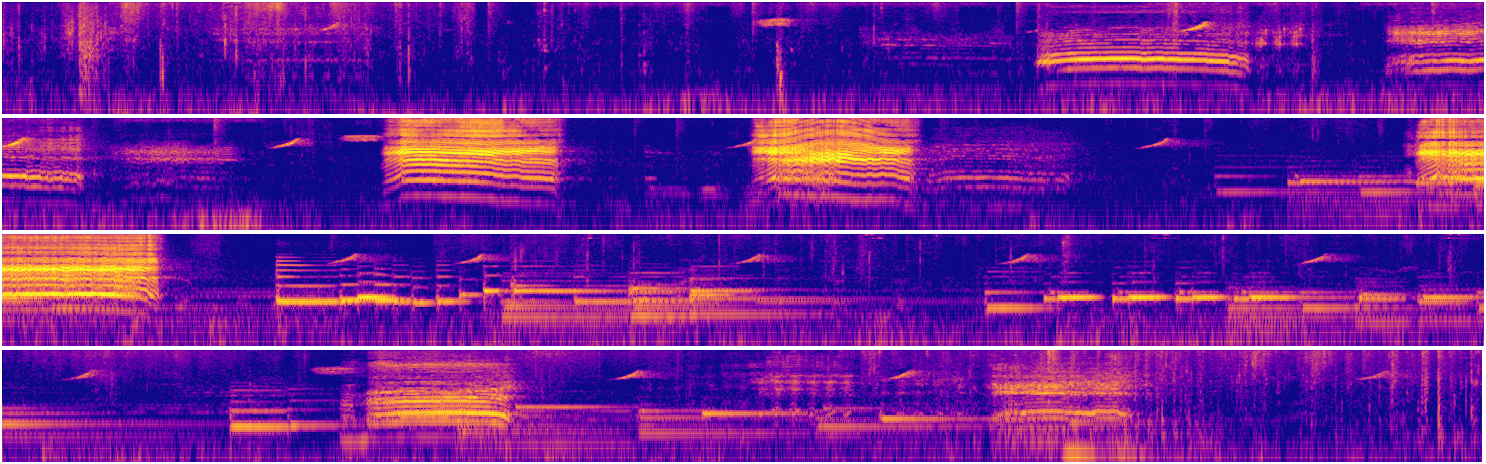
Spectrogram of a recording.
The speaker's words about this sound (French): Et là, c'est toutes vos brebis, là. Ouais. Alors là, il y a des brebis et puis il y a des alliés qui sont occupés là-bas.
